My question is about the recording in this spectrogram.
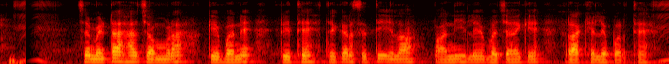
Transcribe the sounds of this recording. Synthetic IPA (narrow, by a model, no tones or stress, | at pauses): t͡ʃɐmeʈaɦɛt͡ʃɐmɽakebəneɾɪt̪ʰet̪ekəɾsɪt̪iɪlapaːnilebət͡ʃaːekeɾaːkʰelepɐɾt̪ʰe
